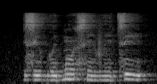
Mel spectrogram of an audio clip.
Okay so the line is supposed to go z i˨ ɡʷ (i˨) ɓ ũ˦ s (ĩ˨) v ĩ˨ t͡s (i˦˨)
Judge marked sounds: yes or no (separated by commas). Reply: yes, yes, yes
